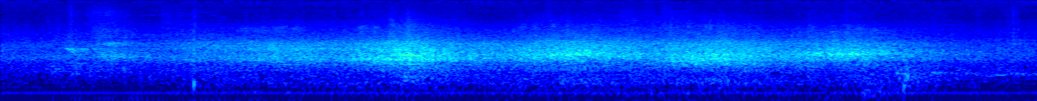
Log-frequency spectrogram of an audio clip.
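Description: A man chants softly in a large echoing hall.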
